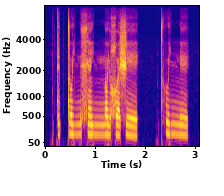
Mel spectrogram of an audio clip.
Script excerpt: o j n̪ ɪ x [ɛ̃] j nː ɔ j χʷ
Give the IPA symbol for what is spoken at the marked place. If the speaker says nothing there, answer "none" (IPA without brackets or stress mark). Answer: ɛ̃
